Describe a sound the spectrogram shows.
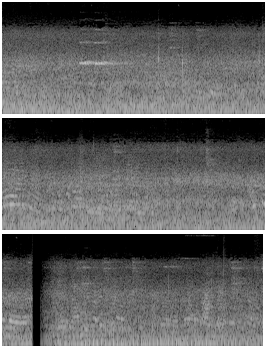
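A crowd of men and women chatters in a busy outdoor walkway.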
